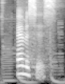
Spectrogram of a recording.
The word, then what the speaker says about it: emesis: pronounce this as evme emesis similar to how you'll pronounce nemesis coccyx the scientific term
